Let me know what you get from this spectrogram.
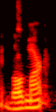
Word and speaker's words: Voldemort: Voldemort? – Yeah.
